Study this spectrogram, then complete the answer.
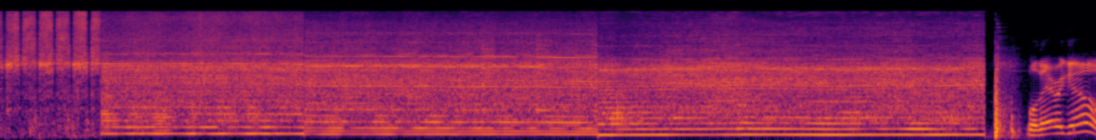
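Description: An electric sander whirs steadily against metal.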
